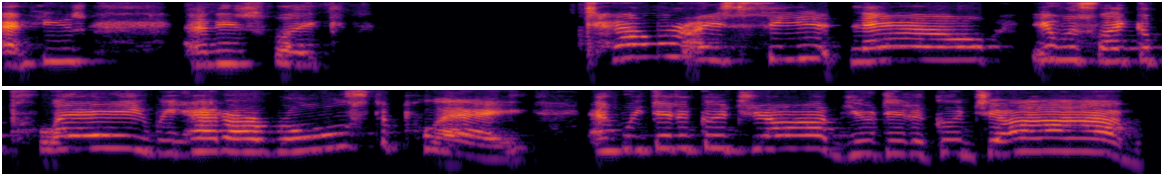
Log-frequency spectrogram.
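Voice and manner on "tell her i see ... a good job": mock excited yell, word "job" drawn out. Retelling what a spirit yelled to the medium: imitating someone yelling. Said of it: "And he keeps yelling".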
